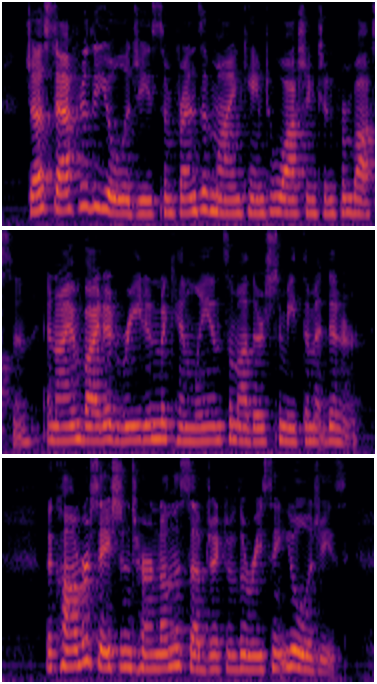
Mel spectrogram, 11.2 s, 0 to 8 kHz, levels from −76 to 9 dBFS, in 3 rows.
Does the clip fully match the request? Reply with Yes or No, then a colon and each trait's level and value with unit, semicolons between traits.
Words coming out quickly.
Yes: fast, 210 wpm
